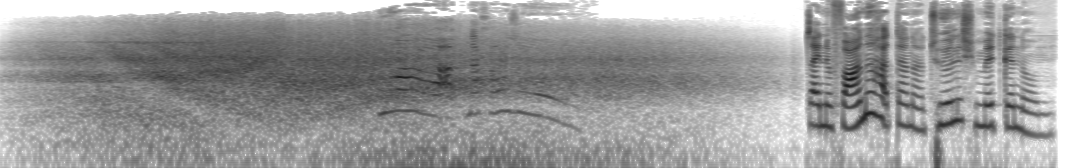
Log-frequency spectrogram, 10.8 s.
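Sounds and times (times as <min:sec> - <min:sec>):
airplane flying: 0:00.0 - 0:08.0
speech: 0:08.1 - 0:10.6.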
